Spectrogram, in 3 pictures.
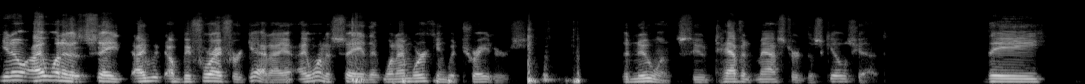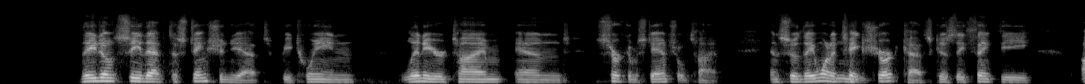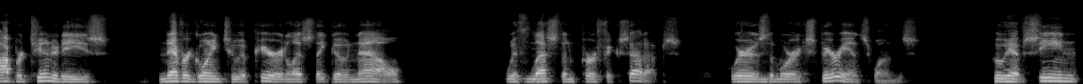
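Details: Adult male speaker; normal speech.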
